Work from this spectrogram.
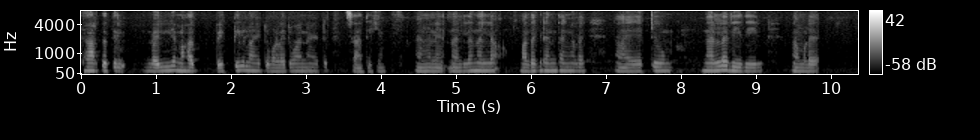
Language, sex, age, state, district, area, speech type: Malayalam, female, 45-60, Kerala, Kottayam, rural, spontaneous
